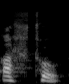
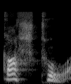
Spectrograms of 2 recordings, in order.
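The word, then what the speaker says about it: Kastha: other group, which is an European group, Kashto, that's how I'm supposed to pronounce her name. I don't suddenly see her, but she is here. She's there, yeah, there she is. So this is Well, it's Kashto.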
